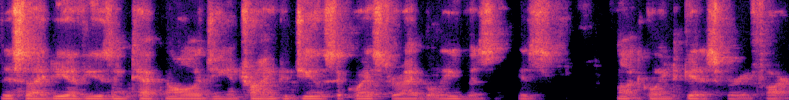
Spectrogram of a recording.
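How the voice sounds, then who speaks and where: With a Canadian accent, a man speaks at a fairly quick pace in a very deep, low pitch, his dark, mellow tone somewhat breathy and his intonation monotone and flat. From Canada. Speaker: farmer and soil consultant. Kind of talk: webinar presentation.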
